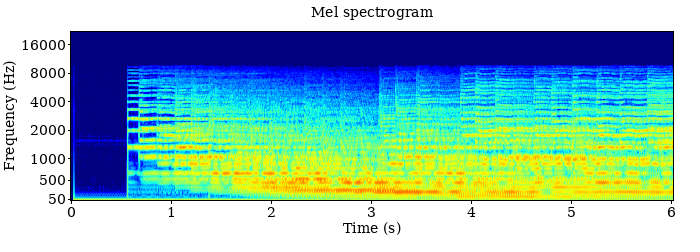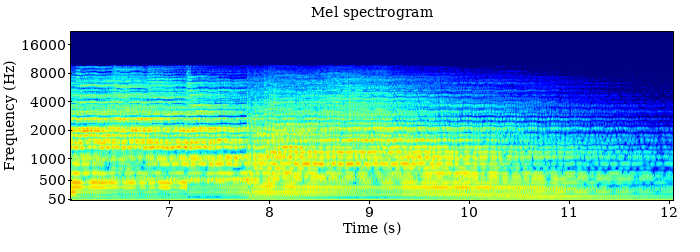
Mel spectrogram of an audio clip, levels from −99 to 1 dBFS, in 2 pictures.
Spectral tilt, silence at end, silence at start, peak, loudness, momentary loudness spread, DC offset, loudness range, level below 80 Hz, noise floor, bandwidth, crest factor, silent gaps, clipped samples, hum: -5.5 dB/octave; 0 s; 0 s; -12 dBFS; -25 LUFS; 11 LU; 0.7%; 4 LU; -56 dBFS; -68 dBFS; 9.8 kHz; 14 dB; none; under 0.1%; none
